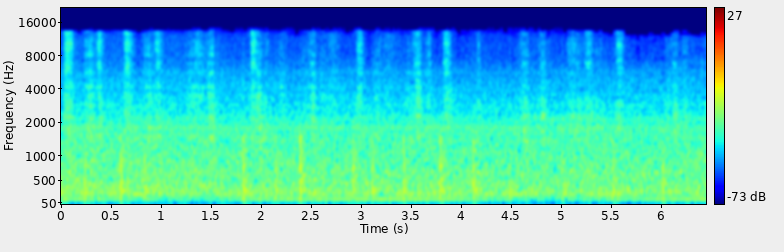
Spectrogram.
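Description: Wooden Dixon Ticonderoga pencil writing on paper: a run of short, faint scratching strokes as numbers are written out, over a low steady hum.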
